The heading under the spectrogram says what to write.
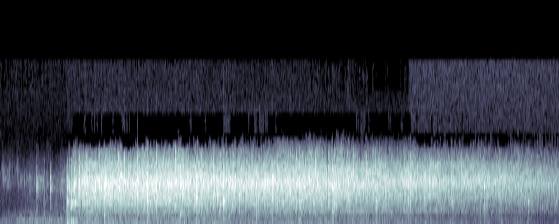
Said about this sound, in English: The next sound we will air is hosiery knitting machine.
